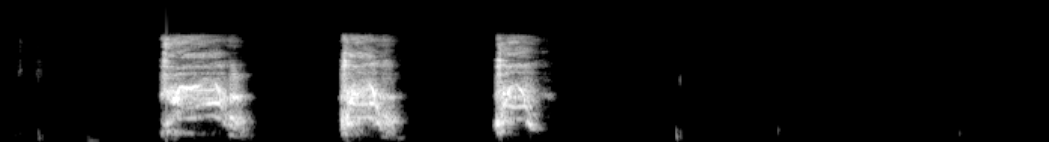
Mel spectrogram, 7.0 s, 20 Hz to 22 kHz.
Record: {"cough_length": "7.0 s", "cough_amplitude": 8461, "cough_signal_mean_std_ratio": 0.32, "survey_phase": "alpha (2021-03-01 to 2021-08-12)", "age": "45-64", "gender": "Male", "wearing_mask": "No", "symptom_none": true, "smoker_status": "Ex-smoker", "respiratory_condition_asthma": false, "respiratory_condition_other": false, "recruitment_source": "REACT", "submission_delay": "2 days", "covid_test_result": "Negative", "covid_test_method": "RT-qPCR"}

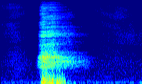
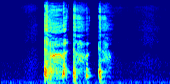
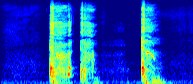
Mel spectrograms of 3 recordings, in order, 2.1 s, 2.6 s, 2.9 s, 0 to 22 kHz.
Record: {"exhalation_length": "2.1 s", "exhalation_amplitude": 7472, "exhalation_signal_mean_std_ratio": 0.43, "cough_length": "2.6 s", "cough_amplitude": 31775, "cough_signal_mean_std_ratio": 0.37, "three_cough_length": "2.9 s", "three_cough_amplitude": 32768, "three_cough_signal_mean_std_ratio": 0.34, "survey_phase": "beta (2021-08-13 to 2022-03-07)", "age": "45-64", "gender": "Female", "wearing_mask": "No", "symptom_none": true, "smoker_status": "Current smoker (11 or more cigarettes per day)", "respiratory_condition_asthma": false, "respiratory_condition_other": false, "recruitment_source": "REACT", "submission_delay": "1 day", "covid_test_result": "Negative", "covid_test_method": "RT-qPCR", "influenza_a_test_result": "Negative", "influenza_b_test_result": "Negative"}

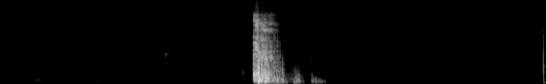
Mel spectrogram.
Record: {"cough_length": "5.5 s", "cough_amplitude": 32768, "cough_signal_mean_std_ratio": 0.16, "survey_phase": "beta (2021-08-13 to 2022-03-07)", "age": "45-64", "gender": "Male", "wearing_mask": "No", "symptom_headache": true, "symptom_onset": "5 days", "smoker_status": "Ex-smoker", "respiratory_condition_asthma": false, "respiratory_condition_other": false, "recruitment_source": "Test and Trace", "submission_delay": "1 day", "covid_test_result": "Positive", "covid_test_method": "RT-qPCR"}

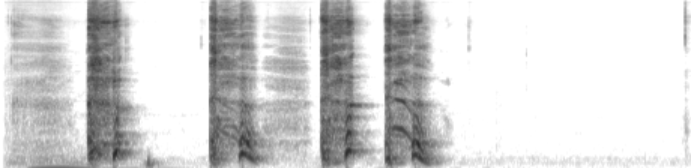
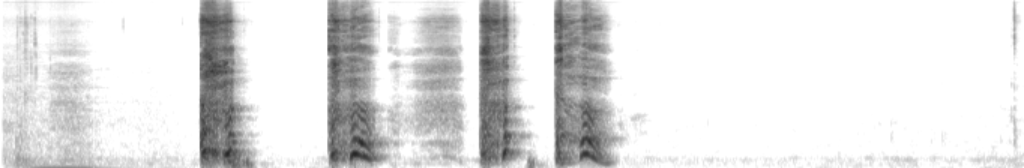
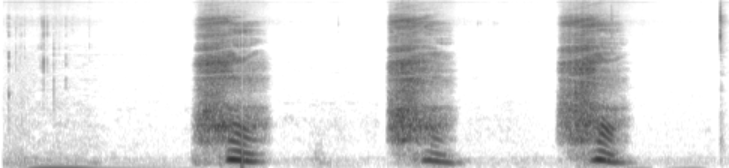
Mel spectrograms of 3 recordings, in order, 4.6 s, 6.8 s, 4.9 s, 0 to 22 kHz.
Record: {"cough_length": "4.6 s", "cough_amplitude": 32768, "cough_signal_mean_std_ratio": 0.38, "three_cough_length": "6.8 s", "three_cough_amplitude": 32768, "three_cough_signal_mean_std_ratio": 0.3, "exhalation_length": "4.9 s", "exhalation_amplitude": 19998, "exhalation_signal_mean_std_ratio": 0.43, "survey_phase": "alpha (2021-03-01 to 2021-08-12)", "age": "18-44", "gender": "Female", "wearing_mask": "Yes", "symptom_none": true, "smoker_status": "Never smoked", "respiratory_condition_asthma": false, "respiratory_condition_other": false, "recruitment_source": "REACT", "submission_delay": "1 day", "covid_test_result": "Negative", "covid_test_method": "RT-qPCR"}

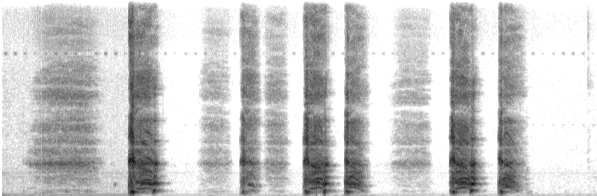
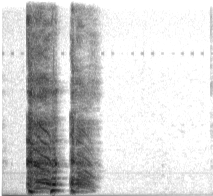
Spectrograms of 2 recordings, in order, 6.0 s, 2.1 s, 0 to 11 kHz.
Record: {"three_cough_length": "6.0 s", "three_cough_amplitude": 32768, "three_cough_signal_mean_std_ratio": 0.37, "cough_length": "2.1 s", "cough_amplitude": 32768, "cough_signal_mean_std_ratio": 0.4, "survey_phase": "beta (2021-08-13 to 2022-03-07)", "age": "65+", "gender": "Female", "wearing_mask": "No", "symptom_none": true, "smoker_status": "Never smoked", "respiratory_condition_asthma": false, "respiratory_condition_other": false, "recruitment_source": "REACT", "submission_delay": "3 days", "covid_test_result": "Negative", "covid_test_method": "RT-qPCR", "influenza_a_test_result": "Negative", "influenza_b_test_result": "Negative"}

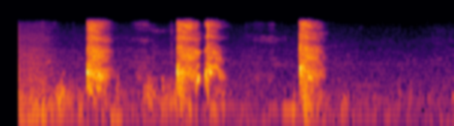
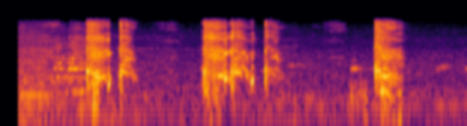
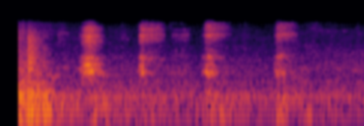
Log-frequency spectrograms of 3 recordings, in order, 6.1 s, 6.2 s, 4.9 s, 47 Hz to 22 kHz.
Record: {"three_cough_length": "6.1 s", "three_cough_amplitude": 30677, "three_cough_signal_mean_std_ratio": 0.38, "cough_length": "6.2 s", "cough_amplitude": 31888, "cough_signal_mean_std_ratio": 0.48, "exhalation_length": "4.9 s", "exhalation_amplitude": 5748, "exhalation_signal_mean_std_ratio": 0.59, "survey_phase": "beta (2021-08-13 to 2022-03-07)", "age": "45-64", "gender": "Female", "wearing_mask": "No", "symptom_none": true, "smoker_status": "Never smoked", "respiratory_condition_asthma": false, "respiratory_condition_other": false, "recruitment_source": "Test and Trace", "submission_delay": "0 days", "covid_test_result": "Negative", "covid_test_method": "LFT"}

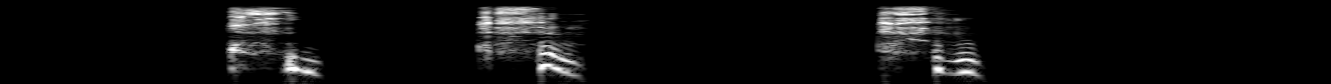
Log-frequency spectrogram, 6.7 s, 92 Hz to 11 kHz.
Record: {"three_cough_length": "6.7 s", "three_cough_amplitude": 30066, "three_cough_signal_mean_std_ratio": 0.36, "survey_phase": "beta (2021-08-13 to 2022-03-07)", "age": "18-44", "gender": "Female", "wearing_mask": "No", "symptom_none": true, "smoker_status": "Ex-smoker", "respiratory_condition_asthma": false, "respiratory_condition_other": false, "recruitment_source": "REACT", "submission_delay": "0 days", "covid_test_result": "Negative", "covid_test_method": "RT-qPCR", "influenza_a_test_result": "Negative", "influenza_b_test_result": "Negative"}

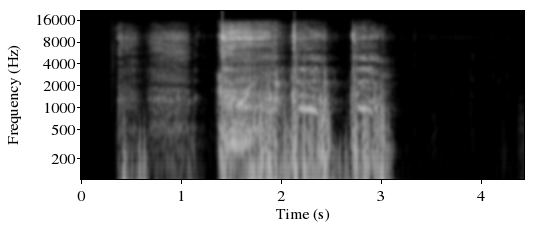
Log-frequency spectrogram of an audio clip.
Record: {"cough_length": "4.4 s", "cough_amplitude": 32768, "cough_signal_mean_std_ratio": 0.51, "survey_phase": "beta (2021-08-13 to 2022-03-07)", "age": "18-44", "gender": "Male", "wearing_mask": "No", "symptom_cough_any": true, "symptom_headache": true, "symptom_change_to_sense_of_smell_or_taste": true, "symptom_onset": "5 days", "smoker_status": "Ex-smoker", "respiratory_condition_asthma": false, "respiratory_condition_other": false, "recruitment_source": "Test and Trace", "submission_delay": "2 days", "covid_test_result": "Positive", "covid_test_method": "ePCR"}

